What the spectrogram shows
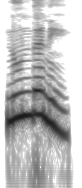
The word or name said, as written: ನುಣ್ದನಿ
